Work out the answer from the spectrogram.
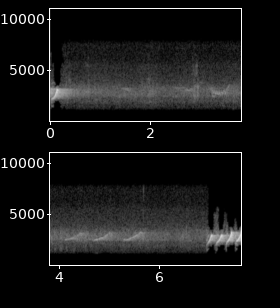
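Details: Eurasian nuthatch: faint, rising whistled notes drift in at a distance. A loud, rapid burst of four upslurred notes follows at the end.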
